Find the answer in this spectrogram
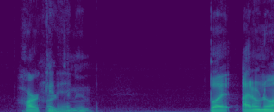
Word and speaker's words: Harkonnen: even remember they say harkenins uh-huh and in the other movie they say harkonnens i like harkonnen's better i think from what i've looked up is the author's true pronunciation is hearkening but i don't know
